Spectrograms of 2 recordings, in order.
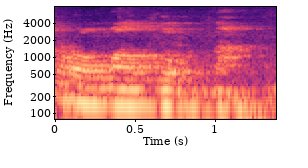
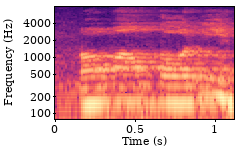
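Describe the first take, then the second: First: The final syllable ends with an 'a' vowel. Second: The final syllable ends with an 'i' vowel. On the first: The speaker calls it wrong. "jangan Ramadhana" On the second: The speaker calls it right. "Nunnya dikasrohkan"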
